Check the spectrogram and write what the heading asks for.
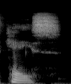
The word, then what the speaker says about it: Cayce: nerd innocence that somehow she accepts no it's case case actually she finds herself explaining it should be pronounced Casey like the last name of man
